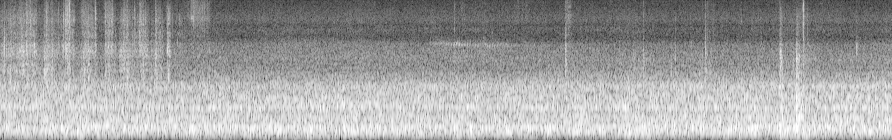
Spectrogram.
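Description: A car drives at moderate city speed on asphalt, its tyre and road noise heard from inside the car.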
